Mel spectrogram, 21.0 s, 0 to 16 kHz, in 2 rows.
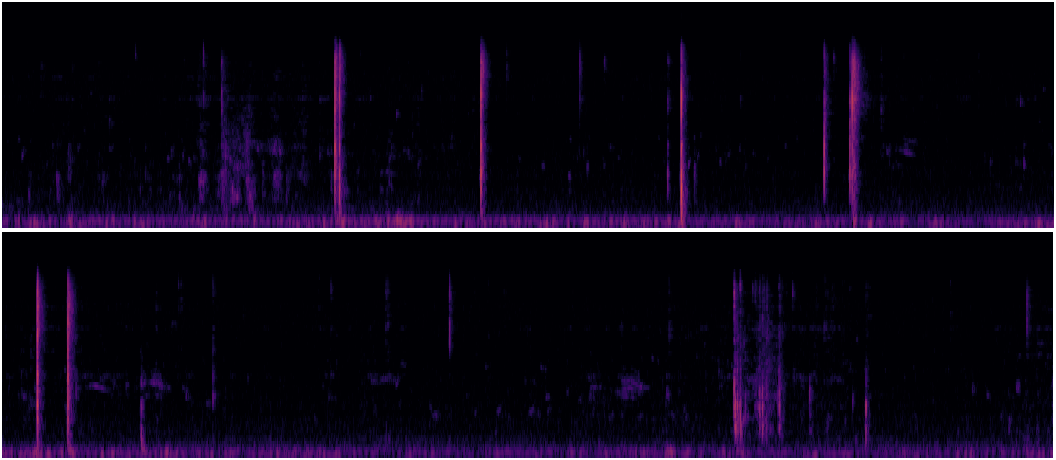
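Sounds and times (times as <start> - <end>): campfire crackling: 0.0 - 9.1, 9.8 - 21.0
faint low hum: 0.0 - 21.0.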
